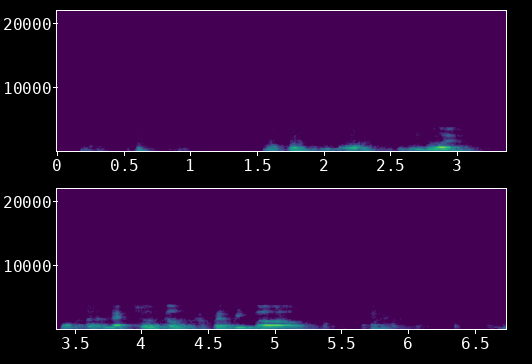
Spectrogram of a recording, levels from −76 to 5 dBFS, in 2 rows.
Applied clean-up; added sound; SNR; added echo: neural mask model DeepFilterNet 3.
